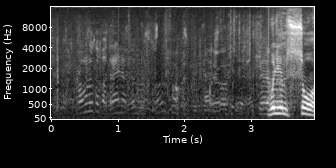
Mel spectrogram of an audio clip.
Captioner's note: people speaking in foreign language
